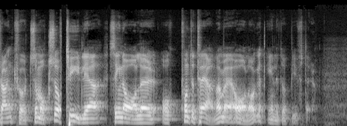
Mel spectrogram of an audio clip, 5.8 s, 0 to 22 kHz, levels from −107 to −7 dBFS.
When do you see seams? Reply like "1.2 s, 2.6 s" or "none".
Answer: 1.0 s, 1.8 s, 3.0 s, 4.4 s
